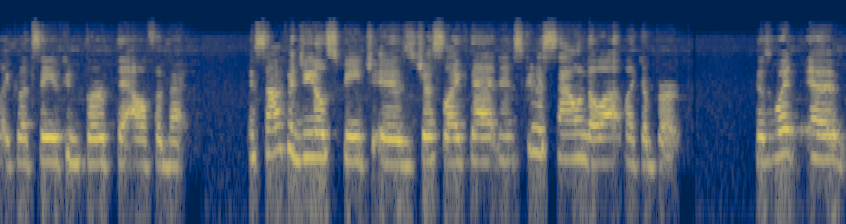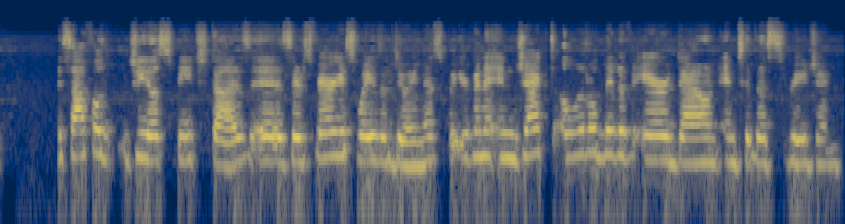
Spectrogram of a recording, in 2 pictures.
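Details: Adult speaker, lecture-style monologue; normal speech.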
